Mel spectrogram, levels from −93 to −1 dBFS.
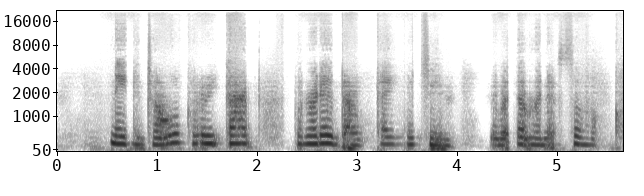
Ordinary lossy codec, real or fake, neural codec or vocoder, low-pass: none; fake; codec, 44.1 kHz, 0.9 kbps, DAC; none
